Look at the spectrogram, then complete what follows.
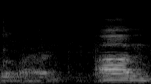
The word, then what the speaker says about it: Littweiler: It's a long eye, it's spelled wrong, Littweiler.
